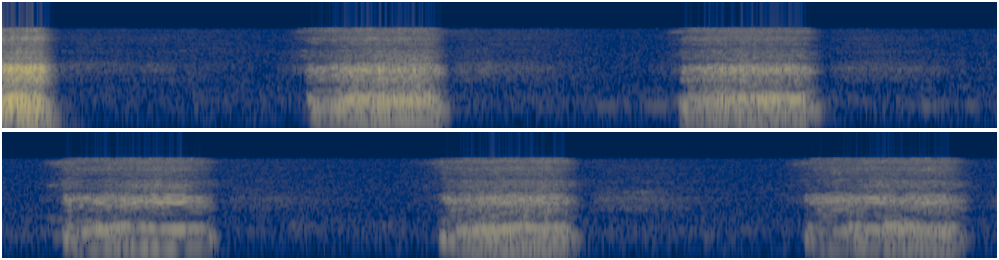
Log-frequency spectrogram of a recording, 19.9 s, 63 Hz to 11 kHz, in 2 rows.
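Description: Loud, rasping snores about every three and a half seconds, roughly 17 a minute, with silence between breaths: steady heavy snoring.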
